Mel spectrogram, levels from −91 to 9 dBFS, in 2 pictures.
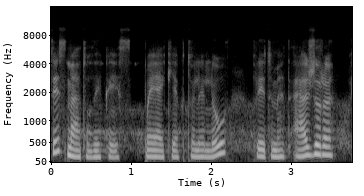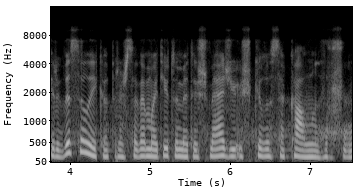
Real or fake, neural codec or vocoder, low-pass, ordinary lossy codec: fake; codec, 16 kHz, 4 kbps, X-Codec, HuBERT features, trained on LibriSpeech; 7.2 kHz; Opus, 32 kbps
